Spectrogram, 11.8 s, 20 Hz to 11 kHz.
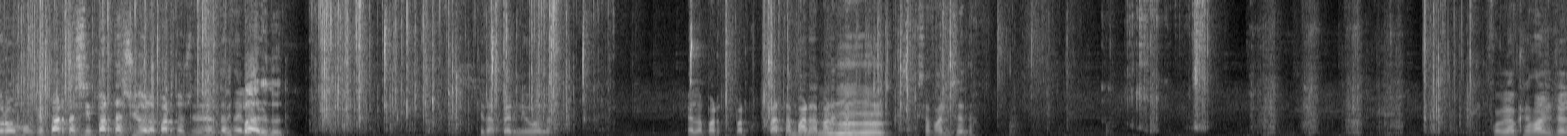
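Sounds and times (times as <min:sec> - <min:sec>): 
speech: 0:00.0 - 0:02.4, 0:03.6 - 0:04.3, 0:05.2 - 0:07.5, 0:11.2 - 0:11.7
crunching of crispy Asian snacks: 0:00.0 - 0:11.2.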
